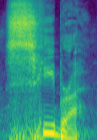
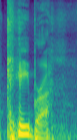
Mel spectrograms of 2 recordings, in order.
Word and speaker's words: Cebra: I think it's Cebra, spelled with a C, C-E-B-R-A. Cebra, it's got a little asterisk over the C, so that means it's pronounced like an S, right? It's not Cabra.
